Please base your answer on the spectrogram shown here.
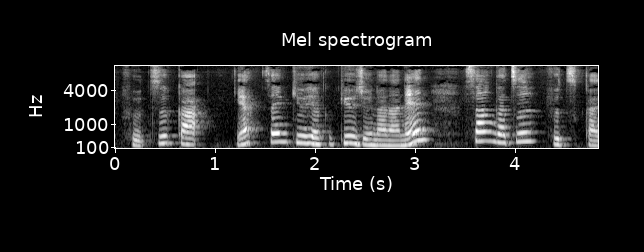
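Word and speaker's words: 二日: Terus, ini dibacanya hati-hati jangan sampai salah, bukan ninichi, tapi futsuka.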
